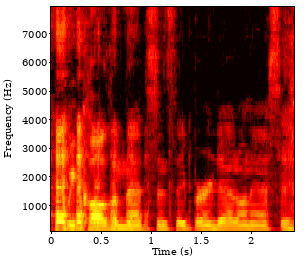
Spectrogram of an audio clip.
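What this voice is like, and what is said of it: Put-on deeper voice. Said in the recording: “You had to say it in a deeper voice”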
